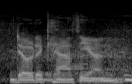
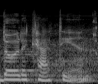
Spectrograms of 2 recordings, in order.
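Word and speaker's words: Dodecatheon: Dodacathon. Doddicathon. Are there any alter pronunciations? No, there are not. Okay, repeat the word. Dodacon. Dodacathon.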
